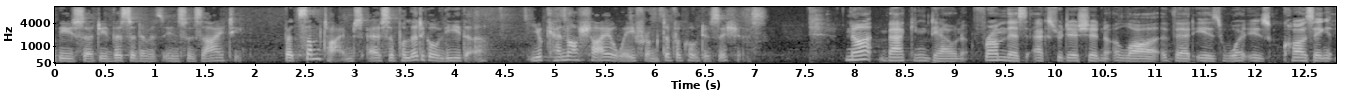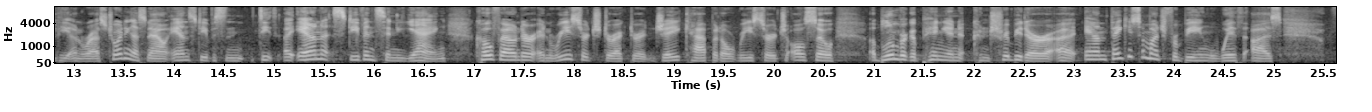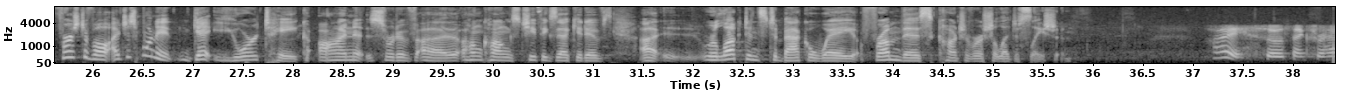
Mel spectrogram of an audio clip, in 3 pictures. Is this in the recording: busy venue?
yes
